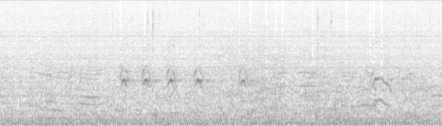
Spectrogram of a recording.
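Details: Canada goose at Hawreluk Park Lake gives a quick run of five short, nasal honks, then a single honk a couple of seconds later, over a steady low rumble and faint voices.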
